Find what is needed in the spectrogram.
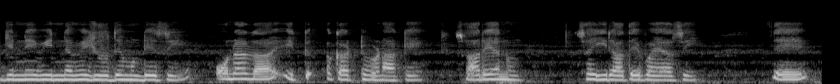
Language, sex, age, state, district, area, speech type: Punjabi, male, 18-30, Punjab, Mohali, rural, spontaneous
